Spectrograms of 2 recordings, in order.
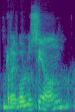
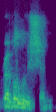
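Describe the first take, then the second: First: Revolución with Spanish rolled r and ción as sion; Spanish reading of revolución, rising at the end; Spanish pronunciation. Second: Revolution with English shun ending; English pronunciation. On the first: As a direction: say revolución the Spanish way, crisp syllables. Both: Shown as a demonstration. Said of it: "I'm sorry, revo".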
